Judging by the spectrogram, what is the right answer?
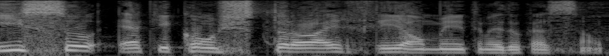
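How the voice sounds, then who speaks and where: A man with a Portuguese accent speaks at a fairly high pitch with ordinary pitch variation, recorded with a dry, close sound and no echo. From Portugal. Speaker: education consultant. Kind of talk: public hearing testimony. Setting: parliamentary committee hearing. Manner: halting, many fillers.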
